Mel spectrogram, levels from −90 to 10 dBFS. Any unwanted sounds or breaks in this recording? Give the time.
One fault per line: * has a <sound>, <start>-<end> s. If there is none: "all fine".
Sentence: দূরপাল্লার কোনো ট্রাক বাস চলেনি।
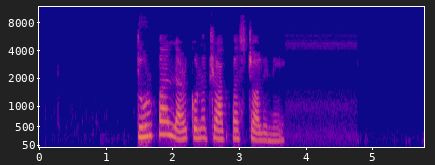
all fine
